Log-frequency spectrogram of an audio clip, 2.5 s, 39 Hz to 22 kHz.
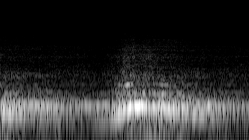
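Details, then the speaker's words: TVR Griffith 500 V8 idling with door open after a short test drive following extensive work; staying cool, pretty good oil pressure, oil change due, some paint burning off. Deep, even burble, steady beat, no knocks or misses; normal idle. "What a lovely, lovely sound. Staying nice and cool. We got pretty good oil pressure."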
